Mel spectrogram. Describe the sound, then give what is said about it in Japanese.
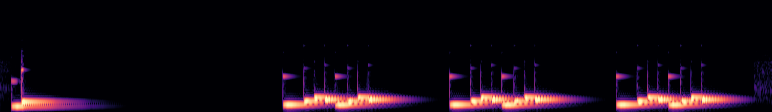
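A melodic phone ringtone for a call from a manager plays alone: a single chime, a pause, then three repeated bursts of bright, rising electronic notes in a steady pattern, clear. “マネージャーから電話だ。”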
